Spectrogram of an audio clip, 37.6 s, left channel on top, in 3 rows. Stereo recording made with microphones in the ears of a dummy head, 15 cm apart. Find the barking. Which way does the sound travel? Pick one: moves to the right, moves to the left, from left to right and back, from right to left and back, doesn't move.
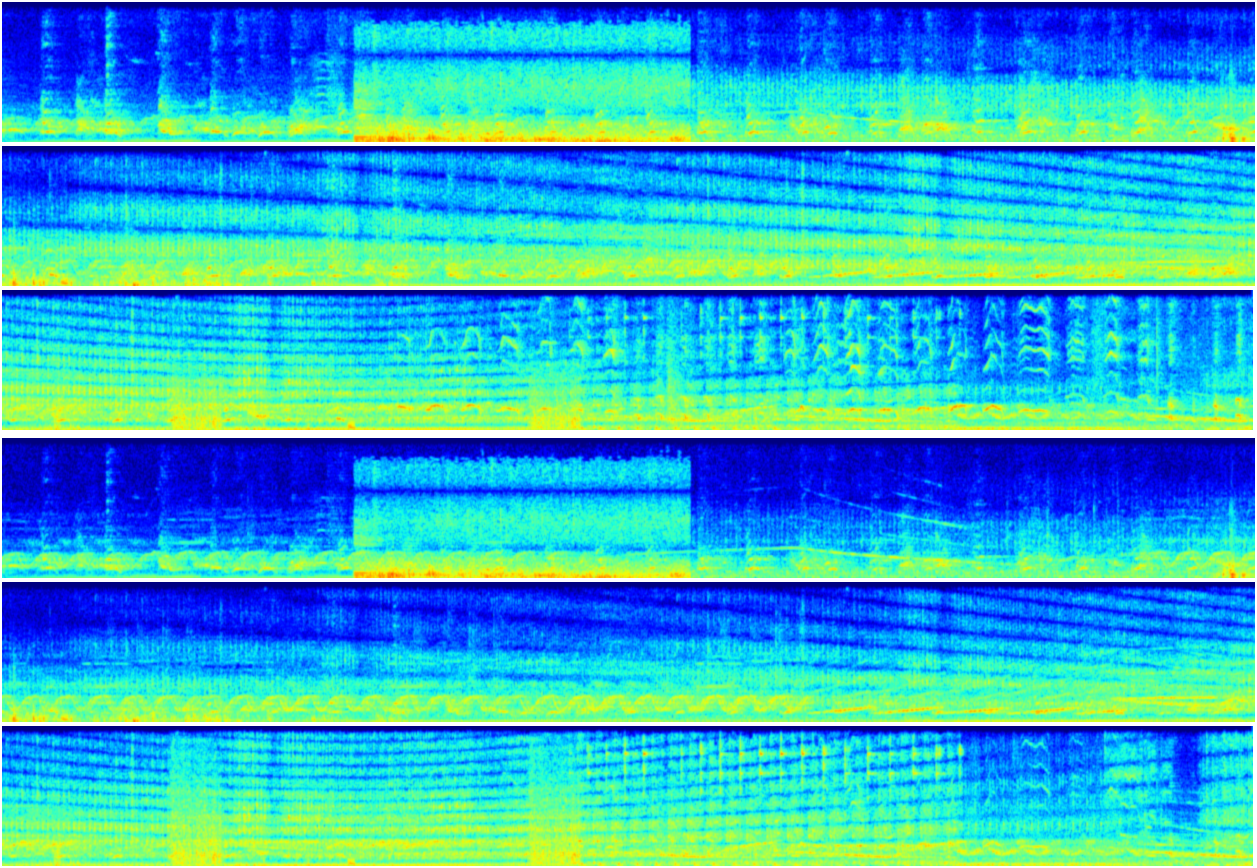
doesn't move.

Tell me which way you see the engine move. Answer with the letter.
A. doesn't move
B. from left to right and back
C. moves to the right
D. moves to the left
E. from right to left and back
C.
